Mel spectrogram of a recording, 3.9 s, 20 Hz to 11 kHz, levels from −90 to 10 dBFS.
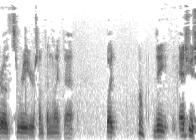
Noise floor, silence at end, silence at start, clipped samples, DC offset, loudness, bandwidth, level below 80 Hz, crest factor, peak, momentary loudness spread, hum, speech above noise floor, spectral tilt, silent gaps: -58 dBFS; 0 s; 0 s; under 0.1%; under 0.1%; -21 LUFS; 10 kHz; -68 dBFS; 18 dB; -2 dBFS; 11 LU; none; 39 dB; -4 dB/octave; none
